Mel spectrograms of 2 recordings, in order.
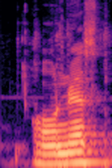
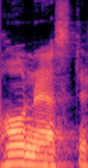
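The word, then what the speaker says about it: honest: करते हैं, देखिए ऑनेस्ट ऑनेस्ट पहले पुराने ग्रामर का अनुसार इसका हिंदी उच्चारण अ माना जाता है, ऑनेस्ट माना जाता है, तो उसके अनुसार यहाँ पे एन का प्रयोग होगा, ठीक है।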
